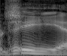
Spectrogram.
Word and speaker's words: Sheehy: Sheehy, I think it is.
